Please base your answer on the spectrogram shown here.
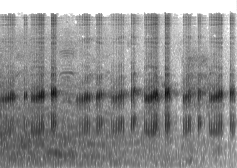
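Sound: frog croaking sound effect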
